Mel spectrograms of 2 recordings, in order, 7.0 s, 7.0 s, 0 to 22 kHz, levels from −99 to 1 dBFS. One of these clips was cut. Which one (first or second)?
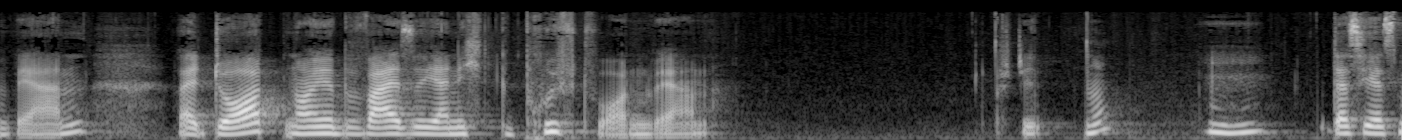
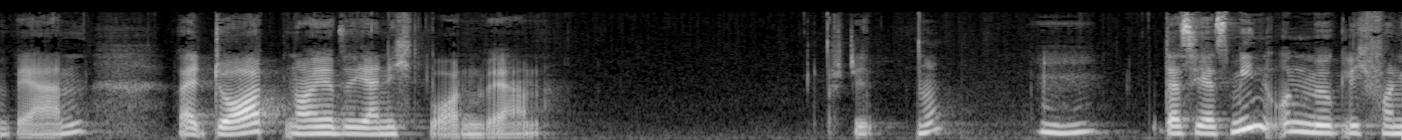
second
